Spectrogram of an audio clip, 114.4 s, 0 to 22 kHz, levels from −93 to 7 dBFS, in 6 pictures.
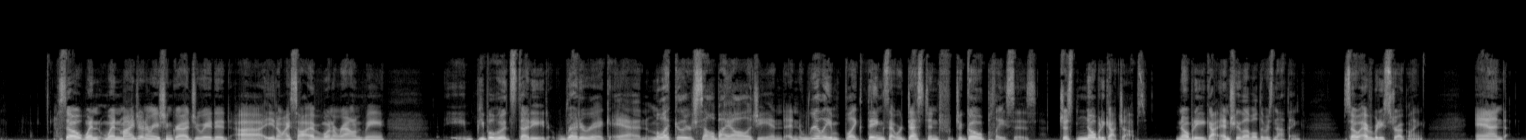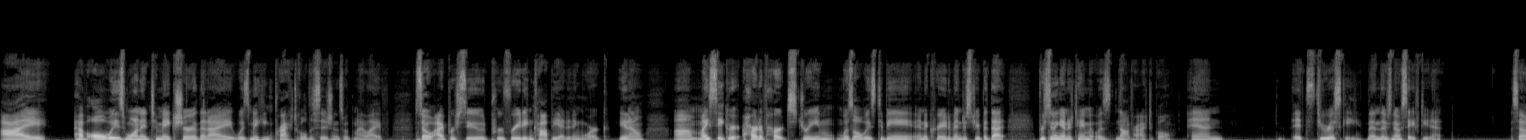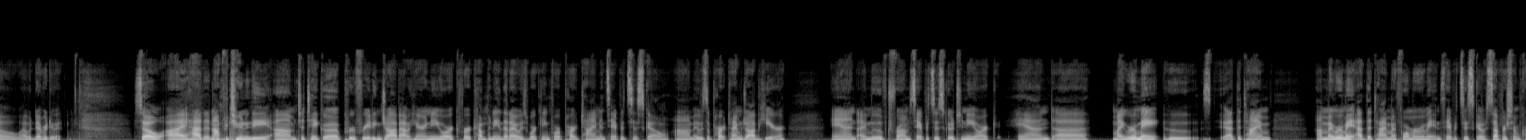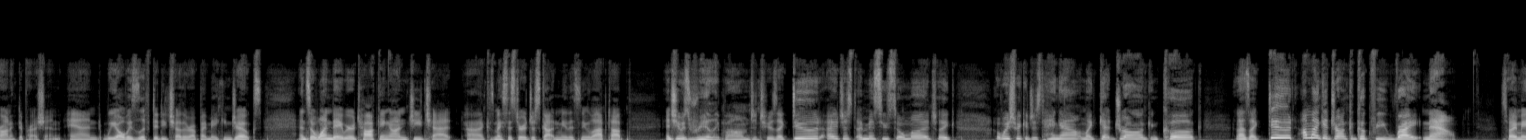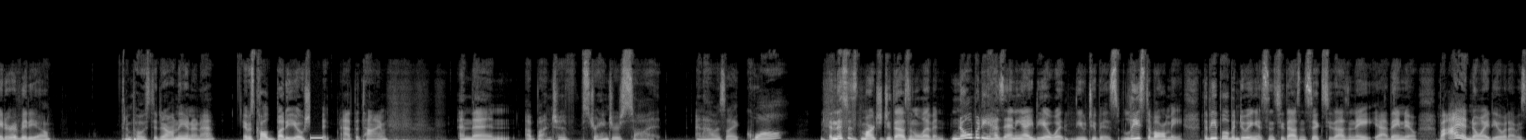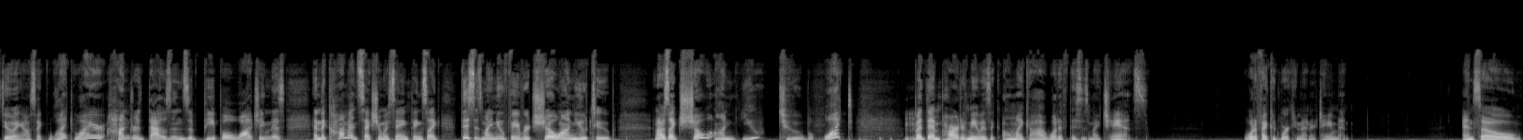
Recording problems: none

